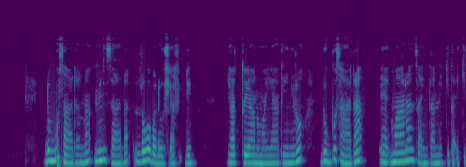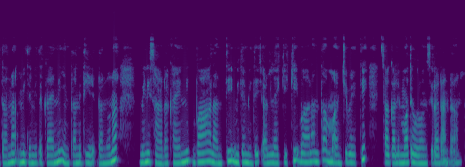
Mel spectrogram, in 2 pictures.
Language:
Sidamo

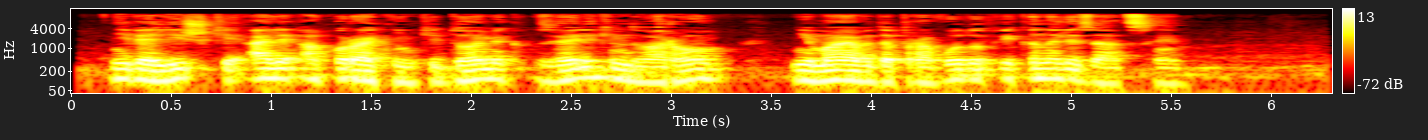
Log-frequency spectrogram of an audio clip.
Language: Belarusian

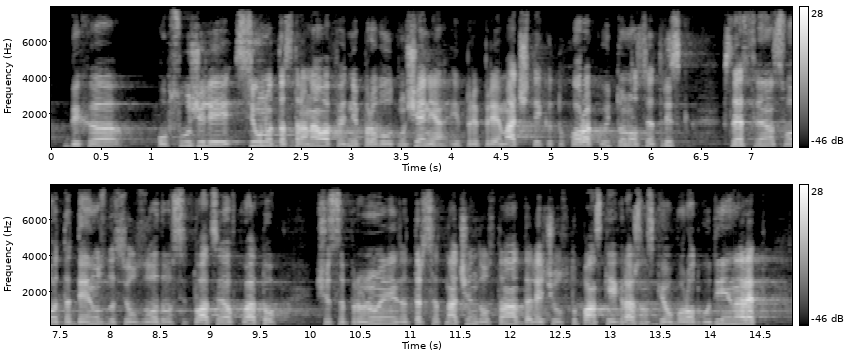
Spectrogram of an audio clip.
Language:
Bulgarian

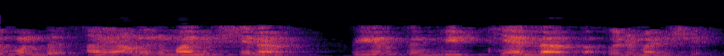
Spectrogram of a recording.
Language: Malayalam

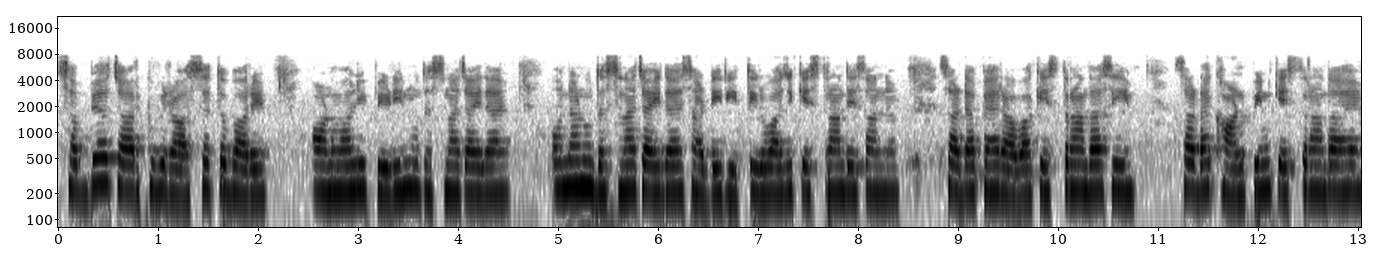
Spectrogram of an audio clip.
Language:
Punjabi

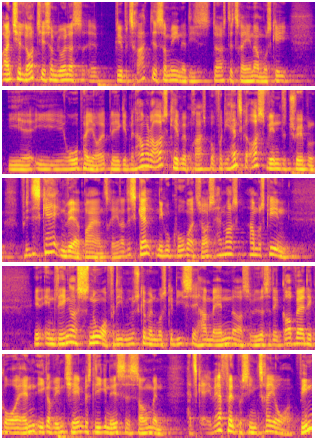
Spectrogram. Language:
Danish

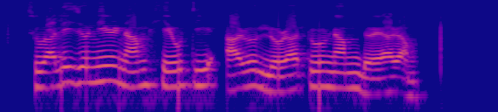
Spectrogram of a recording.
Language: Assamese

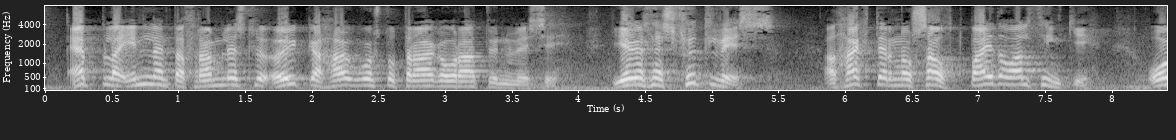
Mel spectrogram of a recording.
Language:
Icelandic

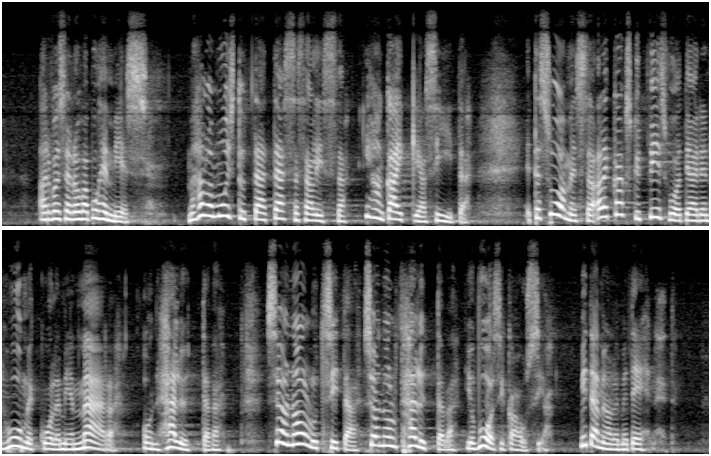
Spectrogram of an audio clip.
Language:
Finnish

